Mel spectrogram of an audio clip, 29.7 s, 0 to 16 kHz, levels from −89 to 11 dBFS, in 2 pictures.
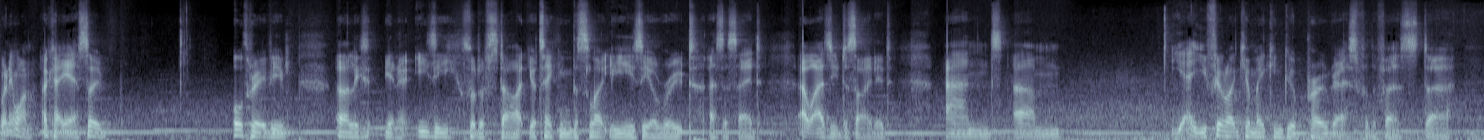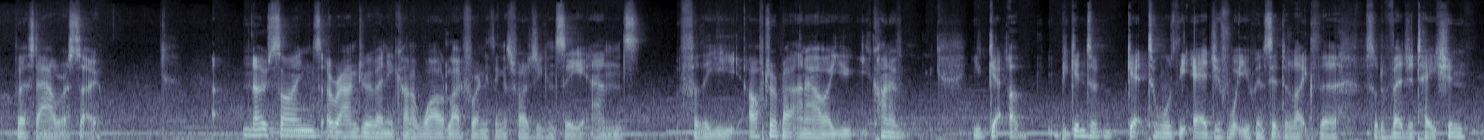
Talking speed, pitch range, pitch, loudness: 190 wpm, 90-115 Hz, 95 Hz, -19 LUFS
